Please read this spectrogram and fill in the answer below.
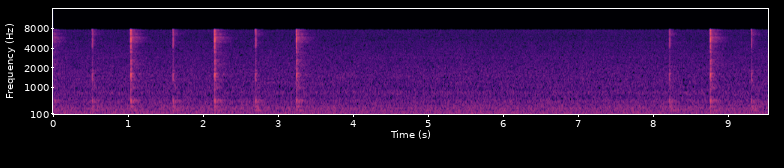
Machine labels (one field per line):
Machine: valve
